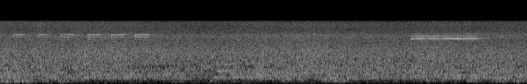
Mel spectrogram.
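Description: Steady rush of water pouring through a river barrage, with a few short, high beeps over it about a second in and again near the end.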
